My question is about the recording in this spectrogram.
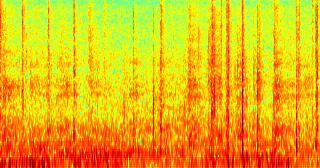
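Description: Hurried footsteps on a wet dirt trail, an uneven series of steps about two a second, over a steady low rumble.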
